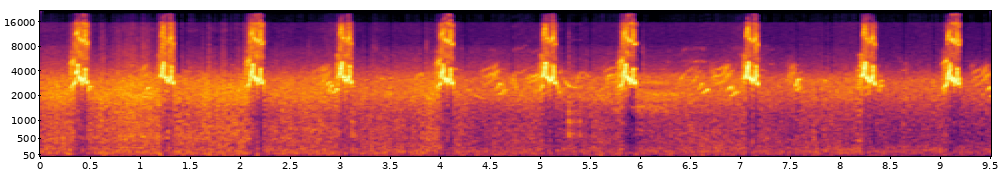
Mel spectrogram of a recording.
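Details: Osprey at a nest in Lolo, Montana, on June 10, 2017, during a difficult windy feeding as the female feeds at the nest with the male standing by; short high chirps repeat roughly once a second over strong, steady wind rumble.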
